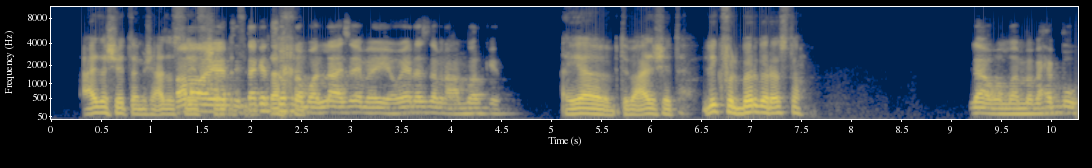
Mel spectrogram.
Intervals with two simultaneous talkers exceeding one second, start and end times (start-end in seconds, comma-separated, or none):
1.3-2.6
